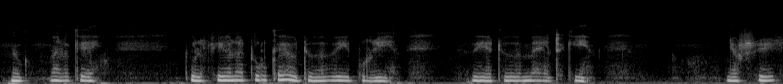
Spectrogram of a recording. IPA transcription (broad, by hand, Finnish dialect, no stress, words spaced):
no melkei kyl sielæ tul kæytywæ ʋiːpuriː ʋietyæ meiltkiː jos ei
